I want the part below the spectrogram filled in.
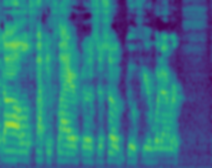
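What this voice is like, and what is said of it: Mocking impression of a TV reporter. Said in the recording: “my impression of the TV person”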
